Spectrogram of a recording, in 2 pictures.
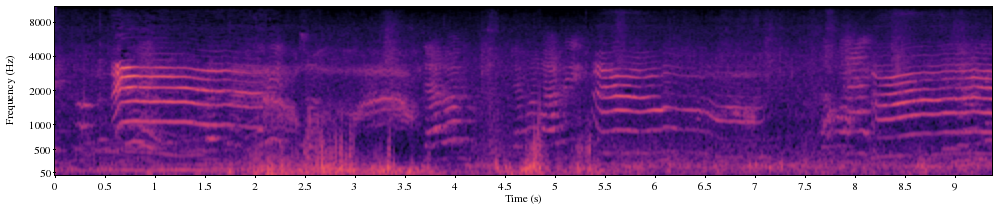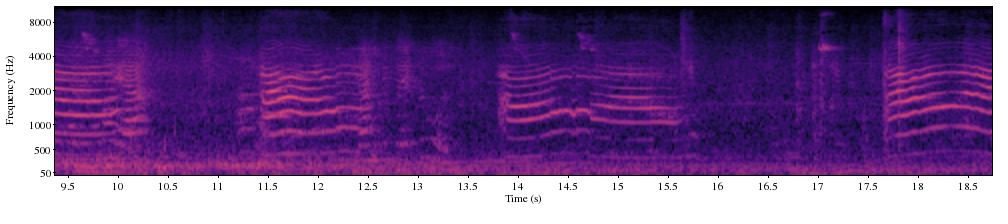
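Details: Domestic cat meowing while fighting with its mate: a run of long, drawn-out harmonic meows, some wavering and rising, repeated with short gaps, over low background rumble and handling noise at the start.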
